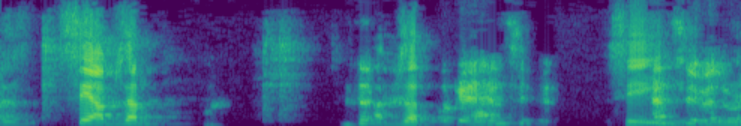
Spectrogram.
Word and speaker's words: ANSI: You say like Yancy, not SQL. What is? See, observe. Observe. Okay, ANSI. See, ANSI value, right? Today you are confusing me. ANSI.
